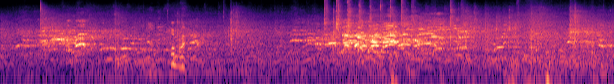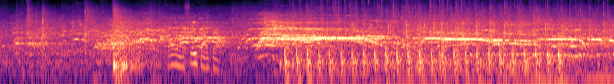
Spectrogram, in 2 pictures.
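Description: A crowd of spectators in an echoing rink calls out and cheers.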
